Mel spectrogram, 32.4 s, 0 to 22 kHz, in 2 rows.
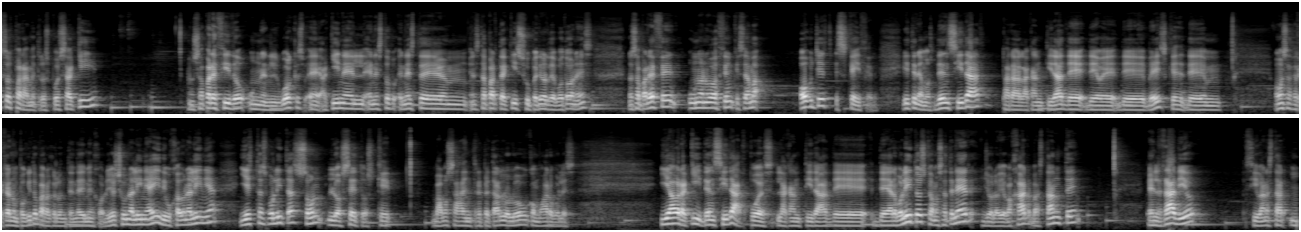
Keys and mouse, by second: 1.4 click, 11.7-14.2 drag, 15.9 middle click, 16.3 shift+middle click, 25.5-30.1 drag, 30.7-32.4 drag.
